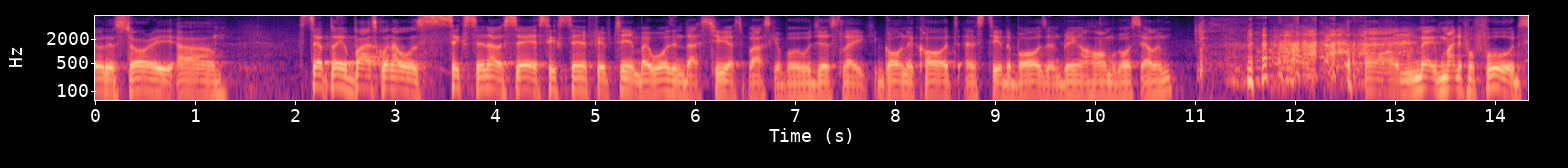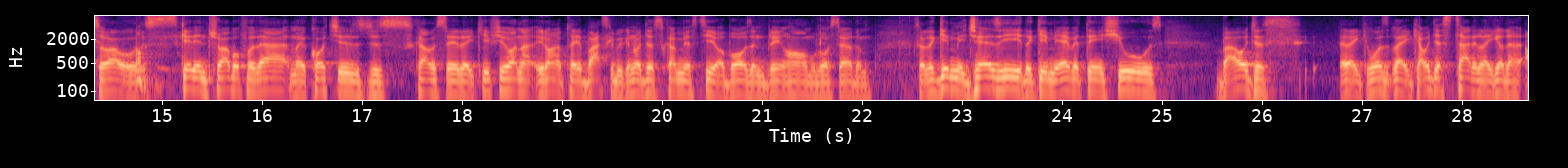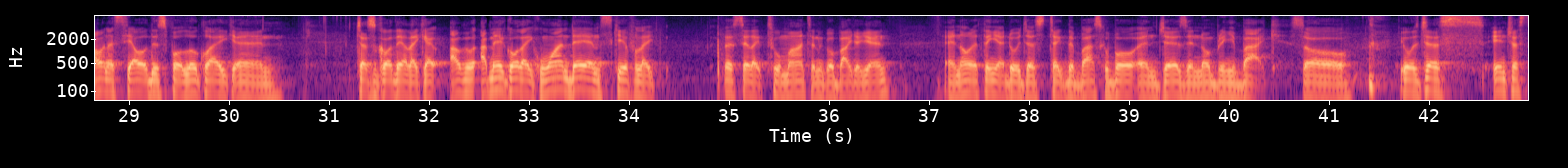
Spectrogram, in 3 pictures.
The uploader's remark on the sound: A live audience in Studio C.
